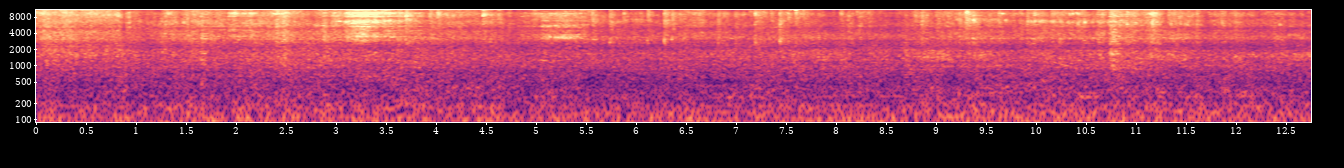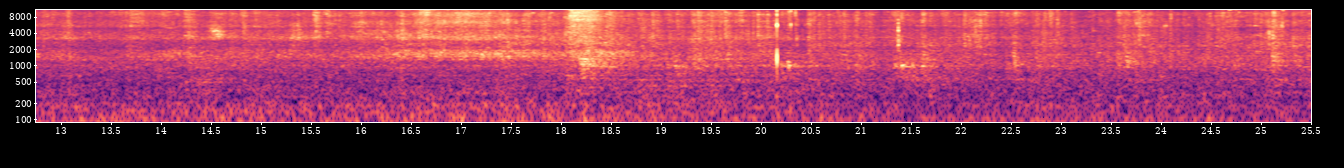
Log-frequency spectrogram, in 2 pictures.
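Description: Freight train moving during yard switching: a steady low rumble of the locomotive and rolling cars, with a clank about eighteen seconds in.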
